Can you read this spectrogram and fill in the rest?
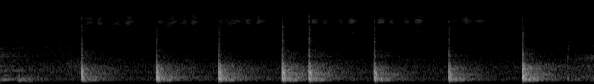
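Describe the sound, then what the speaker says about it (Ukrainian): Pen or pencil writing an answer by hand on paper for a fifth-grade math exercise, a series of short scratchy strokes in an even rhythm, close and quiet. "записуємо відповідь"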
